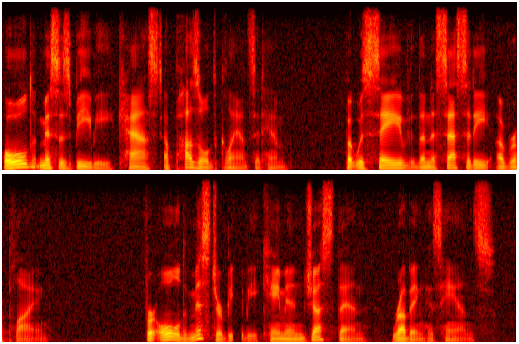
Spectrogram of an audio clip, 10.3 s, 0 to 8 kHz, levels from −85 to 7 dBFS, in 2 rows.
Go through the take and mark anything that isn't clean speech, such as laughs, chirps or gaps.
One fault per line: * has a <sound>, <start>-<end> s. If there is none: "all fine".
* has a dropout, 7.5-7.6 s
